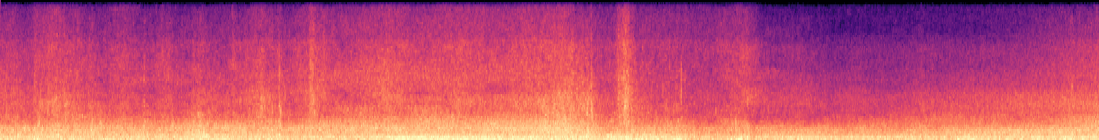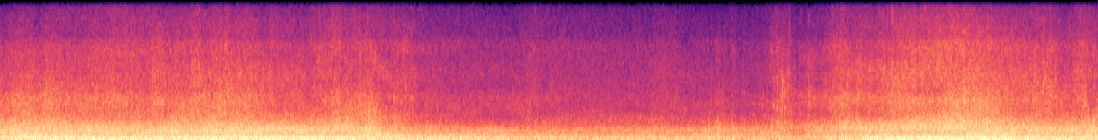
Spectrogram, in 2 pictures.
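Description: Ocean surf breaking and washing up the sand, swelling and easing wave by wave, with wind buffeting the microphone.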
